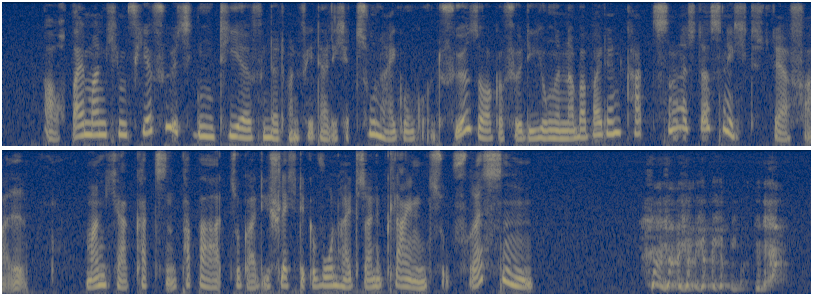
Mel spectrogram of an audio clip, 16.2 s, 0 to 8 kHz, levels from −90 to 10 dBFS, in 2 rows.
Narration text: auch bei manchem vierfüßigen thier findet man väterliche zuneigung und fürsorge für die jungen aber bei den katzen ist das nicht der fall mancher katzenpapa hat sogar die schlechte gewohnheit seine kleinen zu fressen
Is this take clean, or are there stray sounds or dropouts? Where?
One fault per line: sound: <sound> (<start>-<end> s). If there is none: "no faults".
sound: laugh (14.4-16.0 s)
